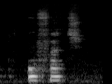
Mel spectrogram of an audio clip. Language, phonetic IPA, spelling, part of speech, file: Polish, [ˈufat͡ɕ], ufać, verb, LL-Q809 (pol)-ufać.wav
